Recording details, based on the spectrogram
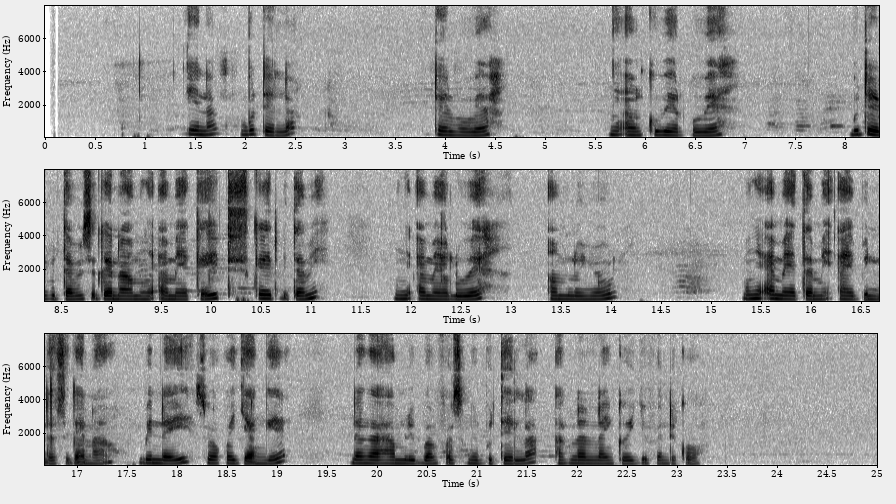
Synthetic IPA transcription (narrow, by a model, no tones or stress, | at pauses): ɡinakbutɛlːa | butɛlbuwɛ | mŋɡɛʔamkuwɛɾbuwɛ | butɛlbitamisiɡanamuŋɡɛʔamɛkajtkajtbitami | muŋɡɛʔamɛluwɛ | ʔamluɲuːl | muŋiʔamɛtɐmiʔajbindasiɡa̰nabindajisɔkɔɟa̰ŋɡɛ | ndaŋɡahamlibamfasŋibutɛlːaʔːknalːaɲkɔɟufandikɔ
